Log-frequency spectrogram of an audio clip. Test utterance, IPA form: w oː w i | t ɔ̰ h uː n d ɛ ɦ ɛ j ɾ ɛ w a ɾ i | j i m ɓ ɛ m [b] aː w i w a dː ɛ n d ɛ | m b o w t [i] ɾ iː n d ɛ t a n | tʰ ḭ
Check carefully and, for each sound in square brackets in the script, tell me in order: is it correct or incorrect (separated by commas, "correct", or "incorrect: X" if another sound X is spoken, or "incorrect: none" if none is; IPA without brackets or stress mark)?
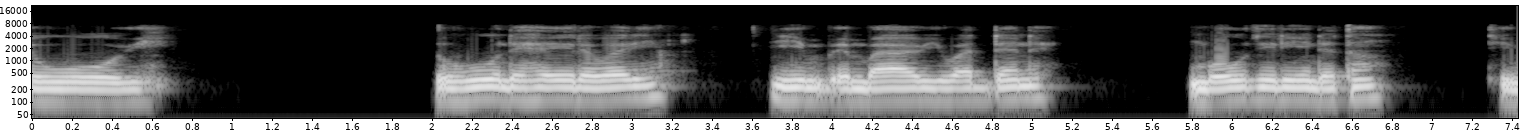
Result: correct, correct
